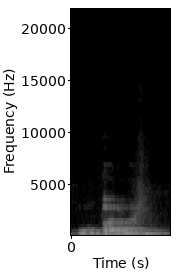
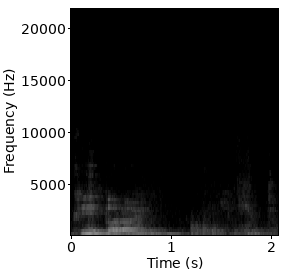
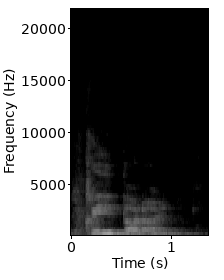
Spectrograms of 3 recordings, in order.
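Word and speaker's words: قطارين: No es ni Kutarain, ni Katarain, sino Kitarain. O sea que esta también tendría un...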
